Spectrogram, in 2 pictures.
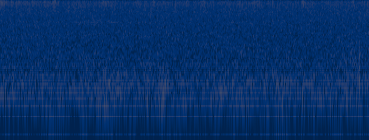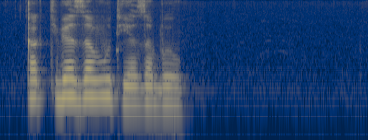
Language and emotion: Russian, neutral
